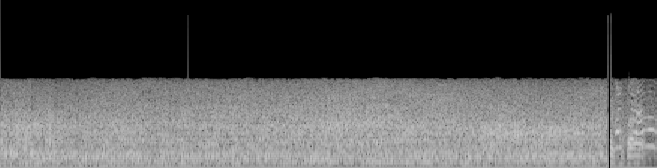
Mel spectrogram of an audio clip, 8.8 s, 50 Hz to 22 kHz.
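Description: Steady rushing noise of a running Range Rover (P38) idling at the roadside with thick smoke pouring from its open engine bay, together with street traffic. The engine runs at a constant level, with no revving.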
